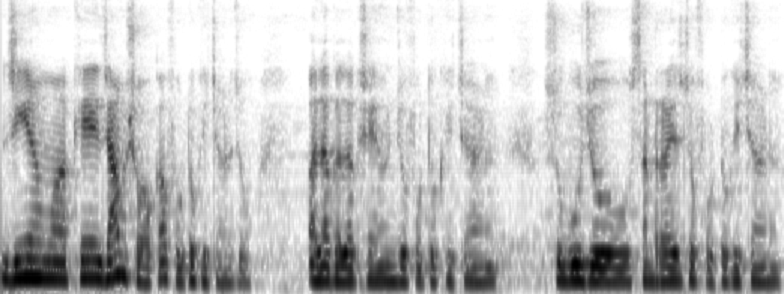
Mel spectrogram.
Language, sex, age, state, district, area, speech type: Sindhi, male, 18-30, Gujarat, Surat, urban, spontaneous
